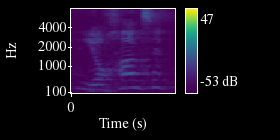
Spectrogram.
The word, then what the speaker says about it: Johansson: And Scarlet Johan Johansson, that's how you pronounce her name. Johansson, not Johansson. Danish idiots learn.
